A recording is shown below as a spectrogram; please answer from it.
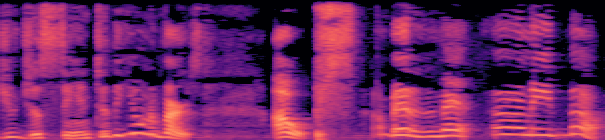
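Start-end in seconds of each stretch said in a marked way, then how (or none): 2.0-4.5 high-pitched mocking scoff; mock dismissive. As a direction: brush it off in a high, haughty voice. Mimics a haughty brush-off to the universe.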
